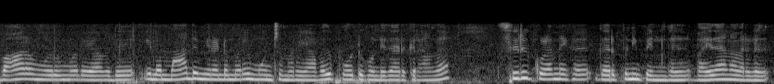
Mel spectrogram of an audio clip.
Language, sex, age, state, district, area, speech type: Tamil, female, 18-30, Tamil Nadu, Kallakurichi, urban, spontaneous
